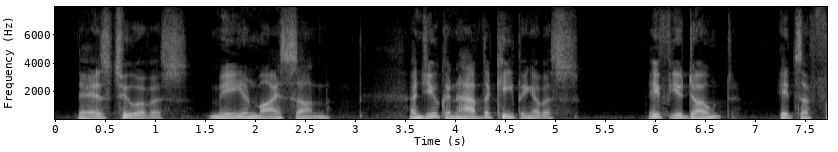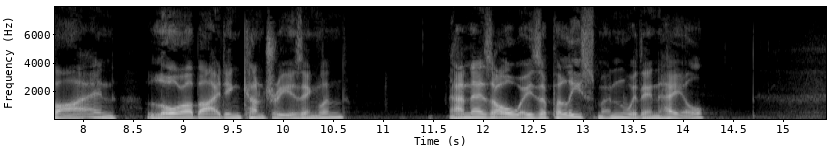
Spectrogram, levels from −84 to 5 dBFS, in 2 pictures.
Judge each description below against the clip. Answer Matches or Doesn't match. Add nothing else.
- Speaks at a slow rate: Matches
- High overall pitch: Doesn't match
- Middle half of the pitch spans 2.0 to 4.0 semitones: Doesn't match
